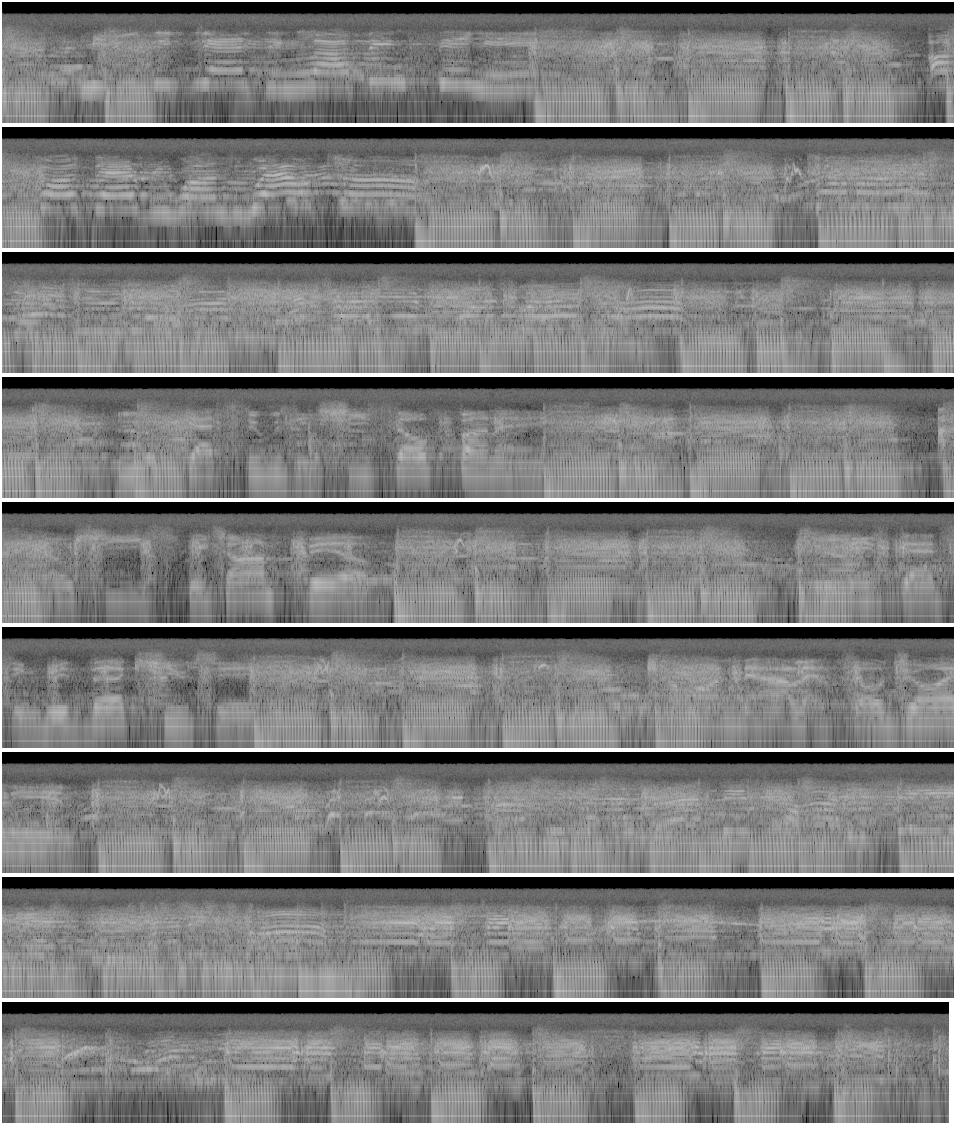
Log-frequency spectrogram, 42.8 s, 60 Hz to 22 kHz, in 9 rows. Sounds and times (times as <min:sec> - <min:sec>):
Music: 0:00.0 - 0:42.8
Female singing: 0:00.3 - 0:02.8, 0:04.6 - 0:06.9, 0:08.8 - 0:13.2, 0:31.0 - 0:35.4
Male singing: 0:19.0 - 0:21.0, 0:23.0 - 0:25.2, 0:27.0 - 0:29.0, 0:31.0 - 0:35.0.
